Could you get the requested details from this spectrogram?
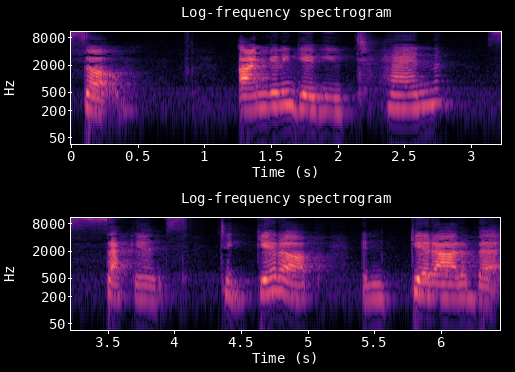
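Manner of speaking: very deep, super intense voice. Retelling how a man woke the speaker up this morning: imitating a really deep intense voice. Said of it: "he's like this really deep voice".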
